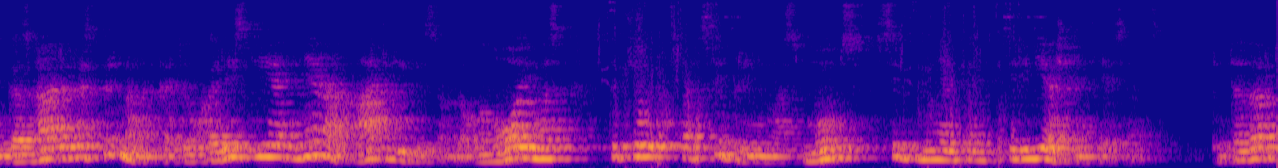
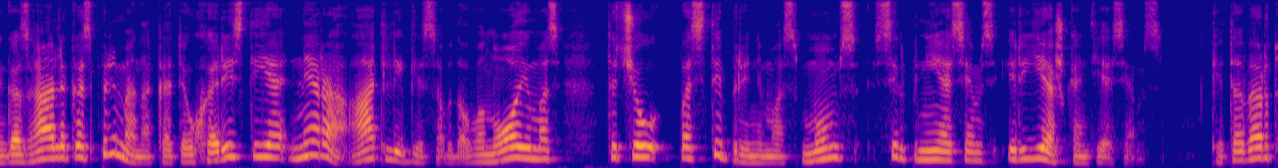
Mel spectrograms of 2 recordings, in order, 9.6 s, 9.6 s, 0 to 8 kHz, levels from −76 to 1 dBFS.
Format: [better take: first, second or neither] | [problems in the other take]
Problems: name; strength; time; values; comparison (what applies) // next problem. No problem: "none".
second | noise reduction (neural separator model SepFormer DNS4)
